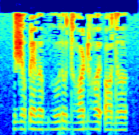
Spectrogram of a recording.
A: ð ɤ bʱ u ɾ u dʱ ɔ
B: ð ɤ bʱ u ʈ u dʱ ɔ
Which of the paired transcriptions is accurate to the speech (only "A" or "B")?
A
